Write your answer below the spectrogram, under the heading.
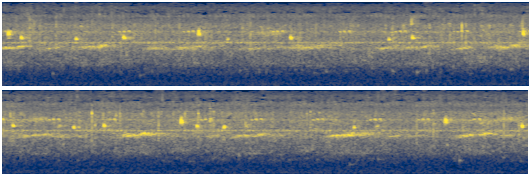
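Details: Frogs at a lakeside, a busy chorus of sharp pulsed calls, some louder individual bursts rising above a continuous high-pitched trilling backdrop.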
